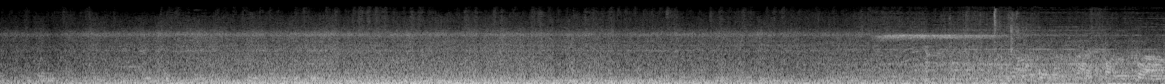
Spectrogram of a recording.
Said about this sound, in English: Please stand behind the yellow line. Smart entrance is located at the front of the train.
